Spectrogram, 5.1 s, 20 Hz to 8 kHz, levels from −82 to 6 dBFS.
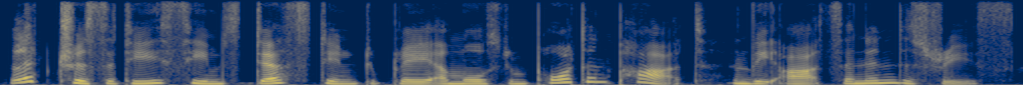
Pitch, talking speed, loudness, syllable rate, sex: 220 Hz, 165 wpm, -21 LUFS, 4.9 syllables/s, female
